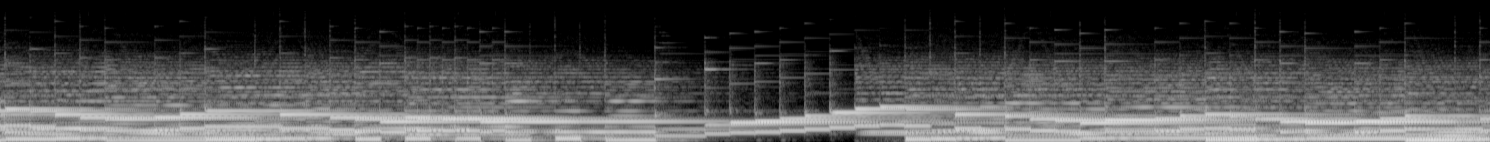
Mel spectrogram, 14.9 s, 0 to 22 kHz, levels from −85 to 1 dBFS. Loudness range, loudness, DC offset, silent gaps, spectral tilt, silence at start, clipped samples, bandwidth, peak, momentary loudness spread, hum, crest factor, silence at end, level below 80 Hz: 4 LU; -15 LUFS; under 0.1%; none; -9.5 dB/octave; 0 s; under 0.1%; 9.2 kHz; -2 dBFS; 5 LU; none; 14 dB; 0 s; -26 dBFS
